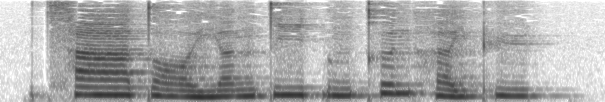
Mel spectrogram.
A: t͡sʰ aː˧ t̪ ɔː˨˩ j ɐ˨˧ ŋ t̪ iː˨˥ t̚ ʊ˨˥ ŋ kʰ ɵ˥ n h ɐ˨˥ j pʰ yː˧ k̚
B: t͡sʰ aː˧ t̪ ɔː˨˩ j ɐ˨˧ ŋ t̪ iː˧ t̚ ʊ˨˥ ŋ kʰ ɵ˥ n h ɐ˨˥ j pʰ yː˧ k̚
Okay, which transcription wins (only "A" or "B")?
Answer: B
